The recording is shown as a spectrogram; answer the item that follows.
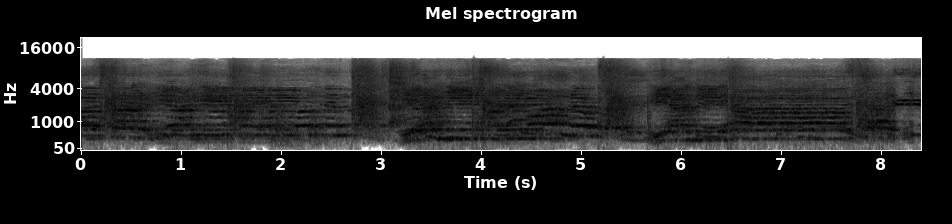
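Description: A group of people singing together, with hand clapping, in a celebratory song.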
